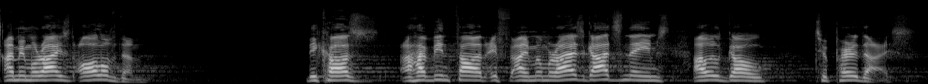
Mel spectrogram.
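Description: Man, high bright tone, measured preaching testimony. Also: steady tone. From Morocco. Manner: earnest, deliberate, with pauses and restarts. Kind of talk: testimony talk to an audience. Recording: reverberant hall.

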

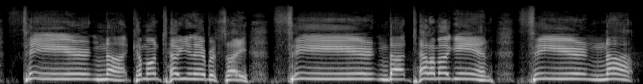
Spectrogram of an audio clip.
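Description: A man preaching a fervent sermon, exhorting his listeners emphatically, telling the story dramatically and repeating phrases with drawn-out words. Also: very high-pitched, fairly bright tone, no echo.

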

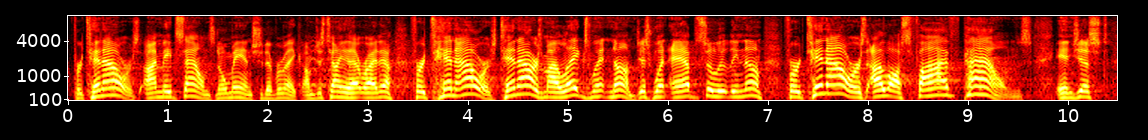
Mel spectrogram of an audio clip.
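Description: A man's voice: high-pitched, sing-song, normal speed, hardly any pauses, sharp tone. An American man in his fifties preaching a conversational sermon, folksy and joking, repeating phrases for emphasis. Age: 50s. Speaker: pastor. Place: church before an audience.

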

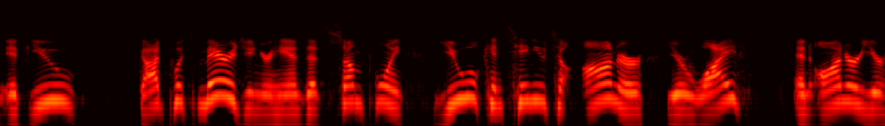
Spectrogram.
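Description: A man's voice: sits high, a bit bright, no echo. A male pastor preaching a sermon to a congregation, with an emphatic, repetitive preaching cadence. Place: church auditorium before a live congregation.

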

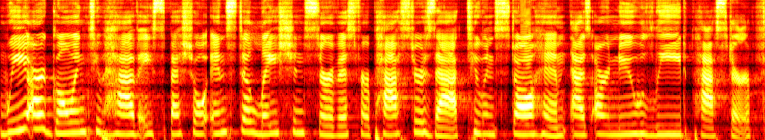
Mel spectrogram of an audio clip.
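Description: A woman's voice: on the high side, a bit bright, distant mic. A woman giving upbeat church announcements to a congregation and then leading a prayer over the offering. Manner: upbeat, slows to spell out numbers. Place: church sanctuary.

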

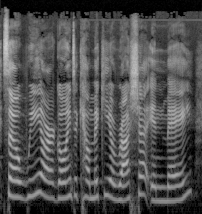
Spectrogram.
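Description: A woman's voice: high voice, normal speed. A woman leading a ministry school, giving a fervent church mission appeal that builds to rousing declarations.

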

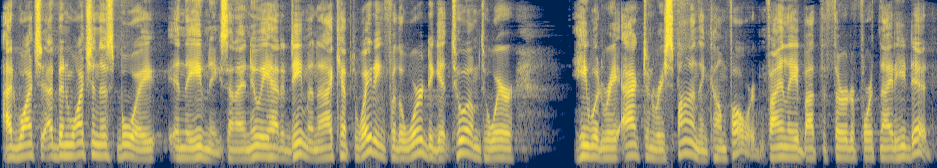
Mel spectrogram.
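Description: A man in his late sixties delivers a sermon as a pastor. His voice sits at a medium pitch and his manner is folksy and emphatic, with repeated phrases. The long reverb of a large hall surrounds his words. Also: fairly quick. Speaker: pastor preaching. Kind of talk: sermon with personal anecdotes and calls for amen. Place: large hall or church, preaching to a congregation.

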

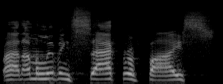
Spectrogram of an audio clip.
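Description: Hoarse middle-aged pastor preaching. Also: male voice, extremely high pitch, fairly even intonation, a little slow, fairly bright tone. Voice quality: hoarse, raspy voice. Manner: conversational storytelling with quoted dialogue. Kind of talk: sermon.

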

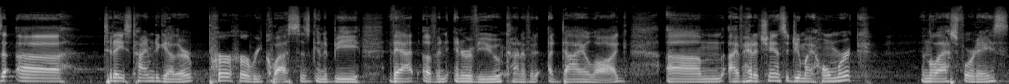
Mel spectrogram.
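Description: A man's voice: fairly high pitch, slight background noise. A man hosting a live interview before a small community group, friendly, informal and chatty. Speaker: host and interviewer. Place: small community gathering room. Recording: long reverb in a hall.

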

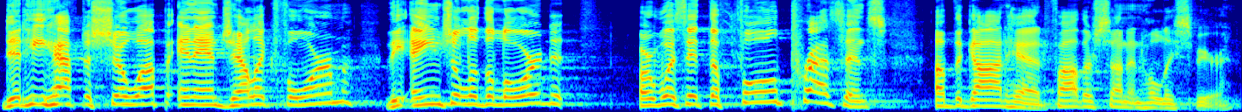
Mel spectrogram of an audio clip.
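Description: A man preaching a sermon to his congregation, naturally loud and emphatic, often asking them questions. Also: high-pitched, moderate pace. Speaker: pastor. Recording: long reverb of a large hall.

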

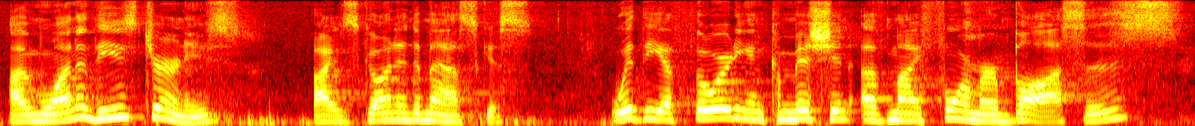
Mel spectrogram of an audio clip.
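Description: Middle aged guy preacher w a pretty high voice, chatty sermon, tells it like a story and acts out the quotes. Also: measured pace. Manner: animated storyteller, acting out quoted dialogue; conversational, informal. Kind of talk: sermon, reading scripture and retelling it in colloquial, dramatized asides.

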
